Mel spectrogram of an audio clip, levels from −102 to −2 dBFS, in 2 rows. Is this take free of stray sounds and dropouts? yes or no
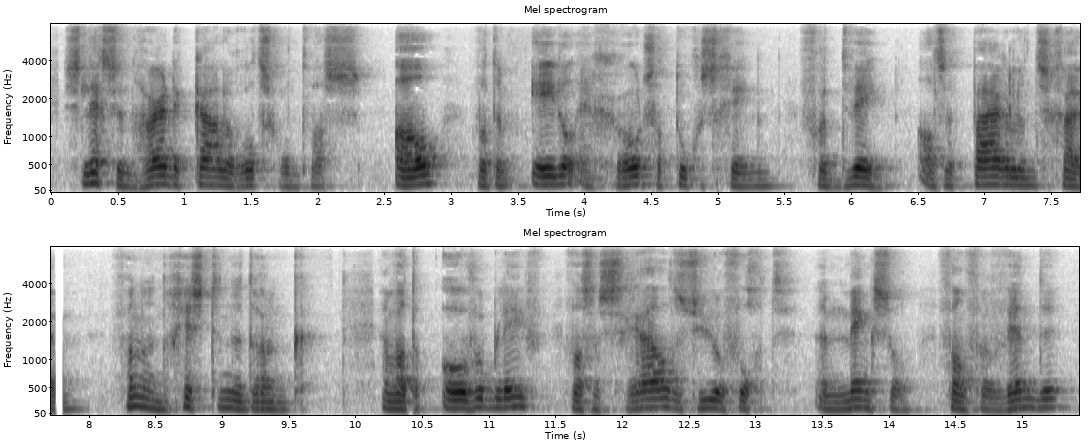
no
